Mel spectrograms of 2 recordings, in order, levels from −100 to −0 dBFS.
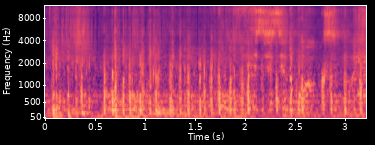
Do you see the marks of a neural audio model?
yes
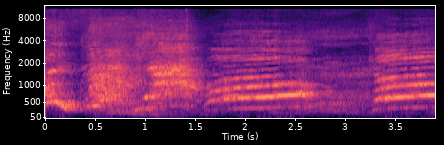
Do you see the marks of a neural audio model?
no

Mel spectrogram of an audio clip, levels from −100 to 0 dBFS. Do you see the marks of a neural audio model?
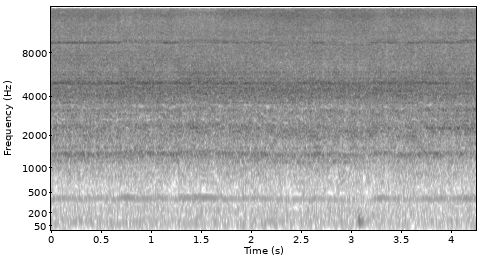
yes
